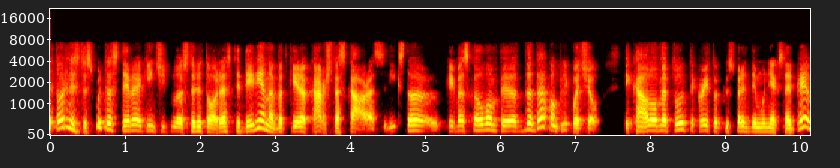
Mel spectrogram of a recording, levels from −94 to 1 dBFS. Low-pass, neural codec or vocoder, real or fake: 7.2 kHz; codec, 16 kHz, 0.5 kbps, X-Codec, WavLM features, trained on Multilingual LibriSpeech; fake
